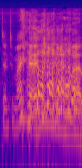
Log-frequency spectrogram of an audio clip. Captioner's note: laughter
